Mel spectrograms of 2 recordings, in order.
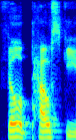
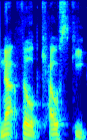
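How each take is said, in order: First: There is no k sound before the ending. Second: There is a k sound before the ending. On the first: The speaker calls it right. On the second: The speaker calls it wrong.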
